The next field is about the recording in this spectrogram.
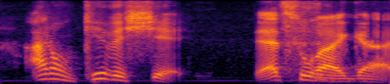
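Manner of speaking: snarky, dripping sarcasm, swooping sing-song tune. Answering who wins the match, announced beforehand: sarcastic. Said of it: "I'm gonna be sarcastic right now".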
